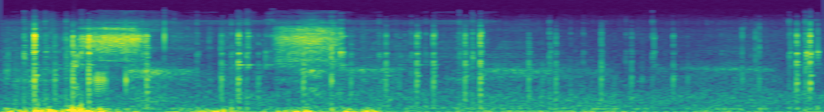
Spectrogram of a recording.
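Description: Sharp, irregular clicking with two short hissing scrapes in the first two seconds, then quieter clicks: handling noise from a fly rod, line and reel as the line is worked in by hand and the reel is taken up.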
